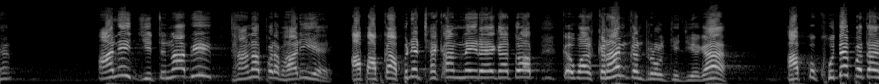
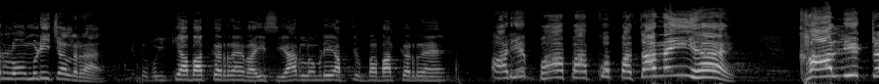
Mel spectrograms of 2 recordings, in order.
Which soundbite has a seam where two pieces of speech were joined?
first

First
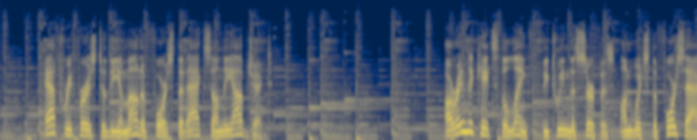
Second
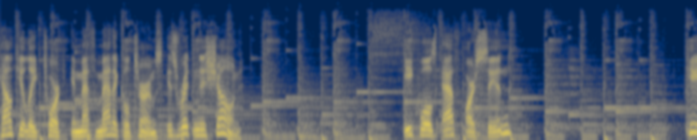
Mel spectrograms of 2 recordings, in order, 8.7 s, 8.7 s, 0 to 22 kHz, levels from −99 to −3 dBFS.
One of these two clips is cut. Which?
first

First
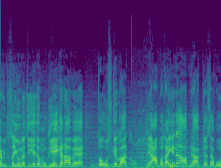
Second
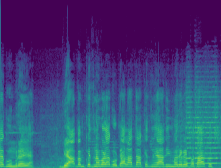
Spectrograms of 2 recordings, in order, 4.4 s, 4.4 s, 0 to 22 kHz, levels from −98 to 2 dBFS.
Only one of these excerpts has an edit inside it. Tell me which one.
first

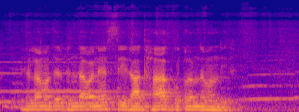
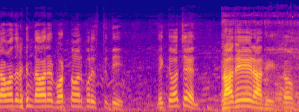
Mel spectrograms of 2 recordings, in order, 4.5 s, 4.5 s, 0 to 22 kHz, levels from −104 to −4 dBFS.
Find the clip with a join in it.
second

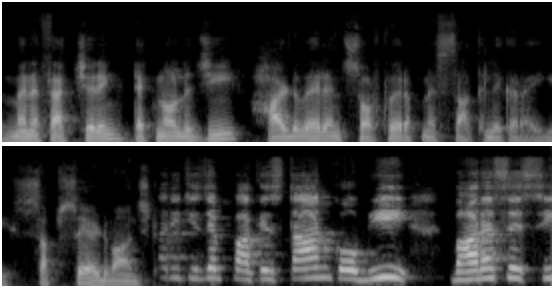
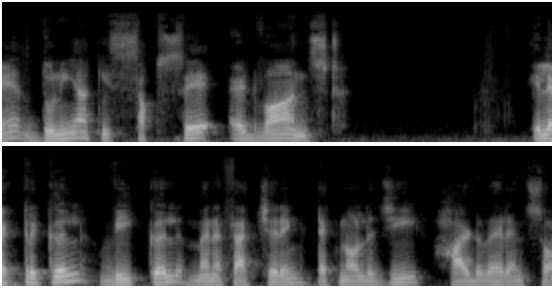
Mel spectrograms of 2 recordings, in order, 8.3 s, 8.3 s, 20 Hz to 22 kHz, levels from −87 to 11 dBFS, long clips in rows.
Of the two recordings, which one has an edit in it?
first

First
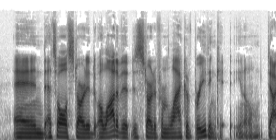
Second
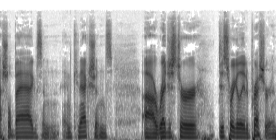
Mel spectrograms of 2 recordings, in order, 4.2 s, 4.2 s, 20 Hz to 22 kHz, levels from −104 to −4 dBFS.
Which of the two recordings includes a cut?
second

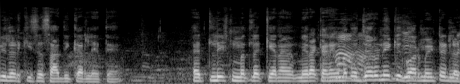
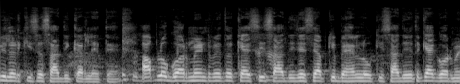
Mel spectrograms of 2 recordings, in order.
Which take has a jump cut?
second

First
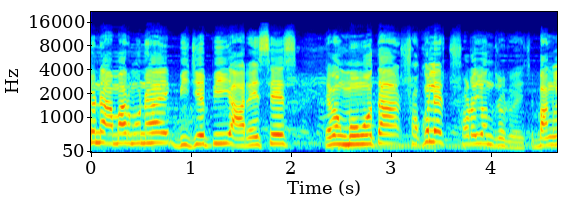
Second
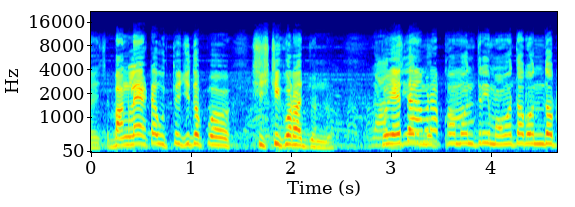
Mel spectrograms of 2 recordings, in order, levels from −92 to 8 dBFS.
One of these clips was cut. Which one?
second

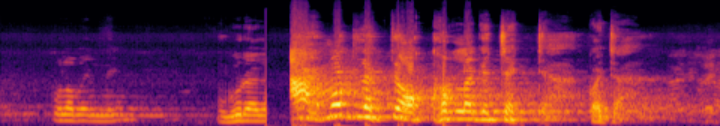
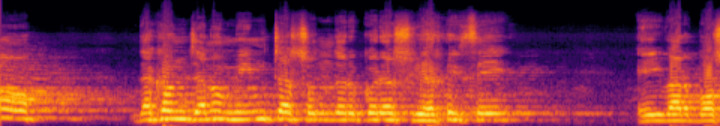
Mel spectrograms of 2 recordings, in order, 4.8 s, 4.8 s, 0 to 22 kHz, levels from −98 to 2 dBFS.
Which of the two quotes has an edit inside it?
first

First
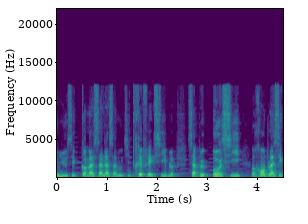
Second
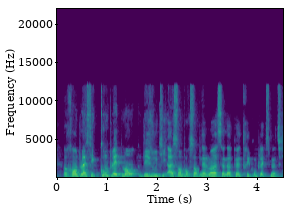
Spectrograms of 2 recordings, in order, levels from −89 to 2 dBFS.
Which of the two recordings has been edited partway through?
second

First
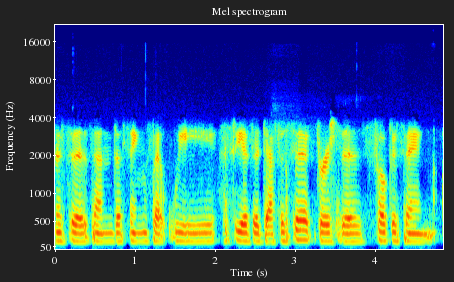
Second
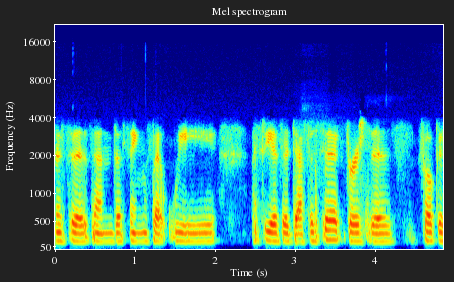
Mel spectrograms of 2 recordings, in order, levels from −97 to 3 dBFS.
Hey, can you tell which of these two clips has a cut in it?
first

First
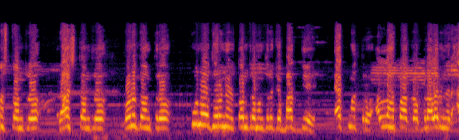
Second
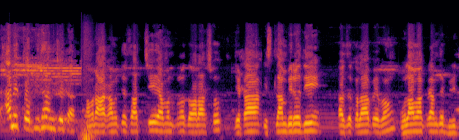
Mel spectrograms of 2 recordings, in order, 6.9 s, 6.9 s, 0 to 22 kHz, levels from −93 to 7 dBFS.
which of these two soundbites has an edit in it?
second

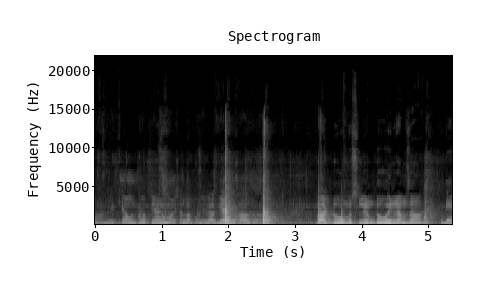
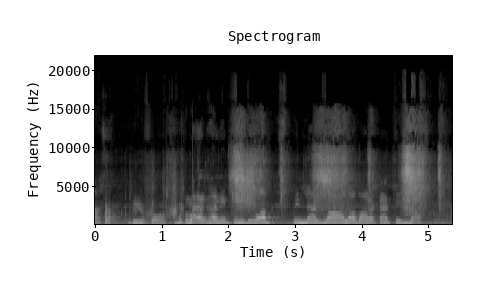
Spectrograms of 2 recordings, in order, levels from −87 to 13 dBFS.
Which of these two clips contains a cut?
second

